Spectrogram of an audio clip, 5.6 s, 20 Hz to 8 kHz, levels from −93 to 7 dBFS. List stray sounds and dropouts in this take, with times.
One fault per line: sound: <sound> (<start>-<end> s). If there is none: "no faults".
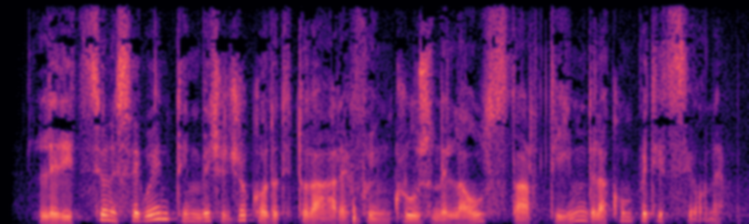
no faults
